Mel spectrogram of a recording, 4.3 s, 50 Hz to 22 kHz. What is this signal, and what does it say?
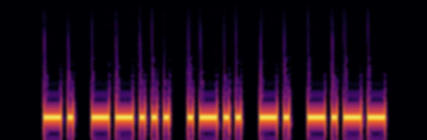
Morse code, heard as a keyed tone, about 20 wpm, 700 Hz. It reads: N7LNY
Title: Speed Racing - USA 1x3 Call Signs 17wpm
